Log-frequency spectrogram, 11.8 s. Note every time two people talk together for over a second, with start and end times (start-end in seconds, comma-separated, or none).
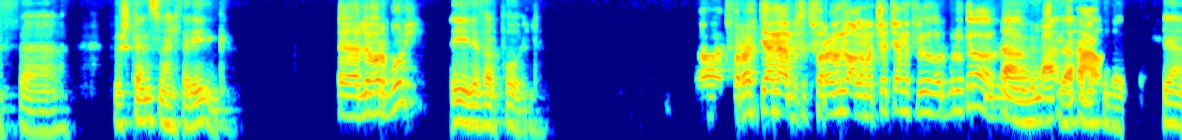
9.8-11.1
